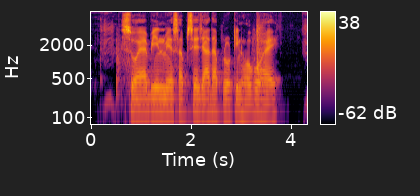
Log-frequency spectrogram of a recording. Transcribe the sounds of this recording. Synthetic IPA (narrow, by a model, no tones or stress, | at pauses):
soːjaːbiːnmẽsɐbsezjaːd̪apɾoːʈiːnɦoːboɦɛː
